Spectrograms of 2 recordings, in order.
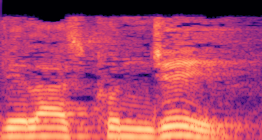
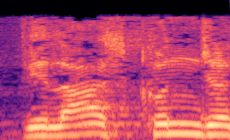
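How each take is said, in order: First: The second word ends in an 'e' vowel. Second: The second word ends in an 'a' vowel. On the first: It asks for a residence within Vilas Kunja. The speaker calls it right. "Should be Vilas Kunje" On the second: It addresses Vilas Kunja directly as a person. The speaker calls it wrong. "that means we stopped singing a song to Tulsi Devi"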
